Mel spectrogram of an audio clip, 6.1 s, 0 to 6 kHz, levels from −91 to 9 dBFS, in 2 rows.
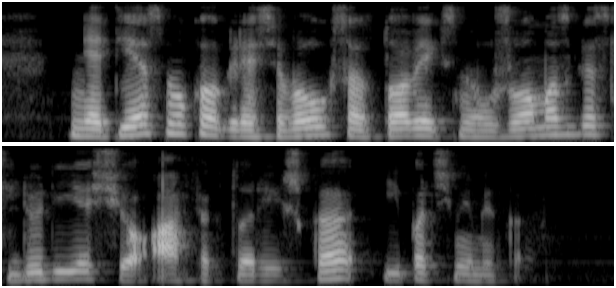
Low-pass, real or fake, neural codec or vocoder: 5.4 kHz; real; none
